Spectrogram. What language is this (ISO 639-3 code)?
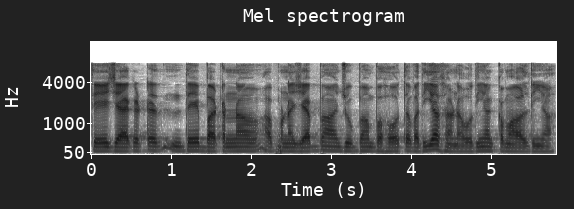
pan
